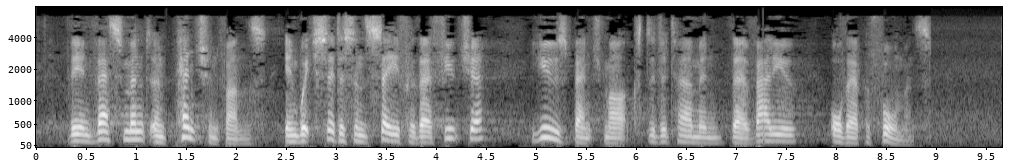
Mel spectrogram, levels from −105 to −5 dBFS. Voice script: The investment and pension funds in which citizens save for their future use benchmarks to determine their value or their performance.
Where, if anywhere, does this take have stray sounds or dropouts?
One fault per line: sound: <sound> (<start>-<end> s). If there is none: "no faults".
no faults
